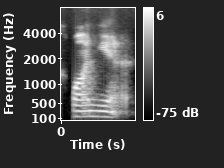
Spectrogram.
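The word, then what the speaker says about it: Quan Yin: It's spelled Q-U-A-N, separate word, Y-I-N, Kuan Yin.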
